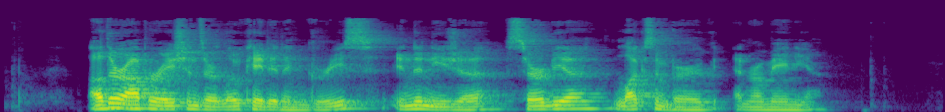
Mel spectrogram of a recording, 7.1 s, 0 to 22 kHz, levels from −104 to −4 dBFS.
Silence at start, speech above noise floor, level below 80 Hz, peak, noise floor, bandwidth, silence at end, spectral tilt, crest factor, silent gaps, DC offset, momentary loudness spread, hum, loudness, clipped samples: 0.65 s; 61 dB; -42 dBFS; 0 dBFS; -79 dBFS; 11.5 kHz; 0.9 s; -7.5 dB/octave; 18 dB; none; under 0.1%; 14 LU; none; -19 LUFS; under 0.1%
